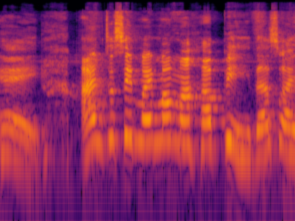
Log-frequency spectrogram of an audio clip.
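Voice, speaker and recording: A woman's animated voice with very wide pitch swings at a moderate pace, over noticeable background noise. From Uganda. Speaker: vlogger, migrant worker. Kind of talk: casual livestream monologue.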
